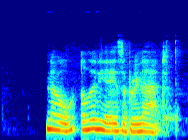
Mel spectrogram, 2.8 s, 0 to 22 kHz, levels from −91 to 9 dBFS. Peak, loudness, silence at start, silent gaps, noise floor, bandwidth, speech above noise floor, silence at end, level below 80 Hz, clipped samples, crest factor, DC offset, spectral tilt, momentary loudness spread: -6 dBFS; -16 LUFS; 0.7 s; none; -77 dBFS; 7.6 kHz; 61 dB; 0.15 s; -56 dBFS; under 0.1%; 12 dB; under 0.1%; -8 dB/octave; 9 LU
